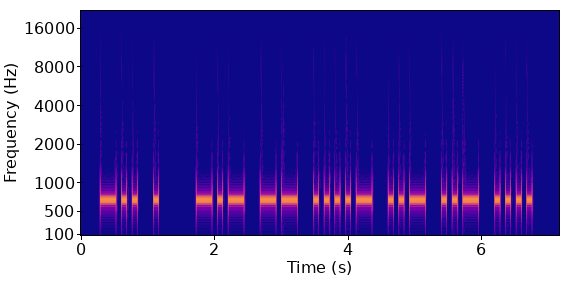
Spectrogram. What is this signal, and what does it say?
Morse code, heard as a keyed tone, about 15 wpm, 700 Hz. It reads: DE KM4UUH
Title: USA Callsign DE Callsign - 6 Characters - 15wpm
